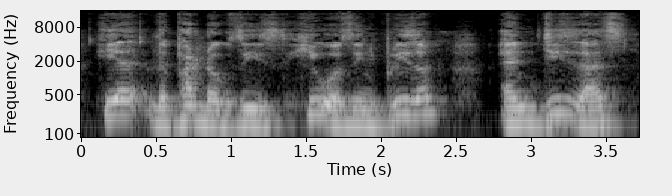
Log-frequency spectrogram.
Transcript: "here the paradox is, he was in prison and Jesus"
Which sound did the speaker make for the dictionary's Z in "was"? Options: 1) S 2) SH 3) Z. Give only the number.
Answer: 3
